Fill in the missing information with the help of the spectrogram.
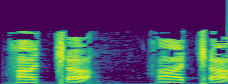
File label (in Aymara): "jacha", Aymara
